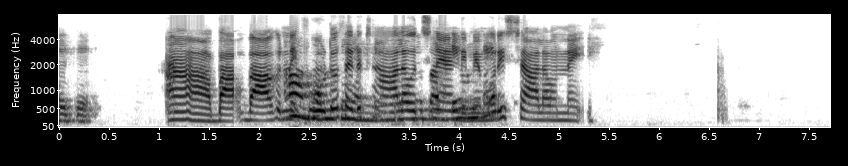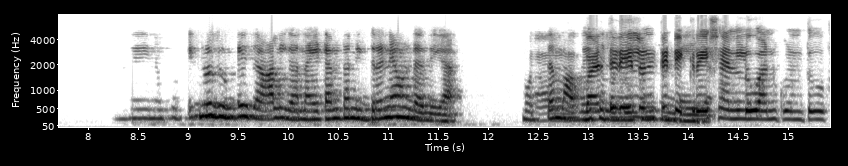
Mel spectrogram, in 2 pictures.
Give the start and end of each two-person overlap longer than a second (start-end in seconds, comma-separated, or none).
2.3-4.3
